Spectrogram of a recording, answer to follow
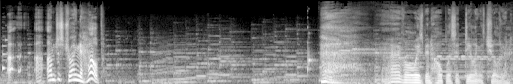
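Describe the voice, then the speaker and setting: A man's voice: fairly low pitch, sing-song, unhurried, music in the background. A man playing a formal, dutiful, well-meaning soldier in a video game, with stately manners and an easily flustered air. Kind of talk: English video game voice acting.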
